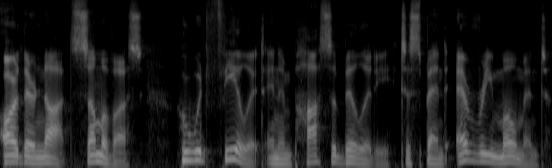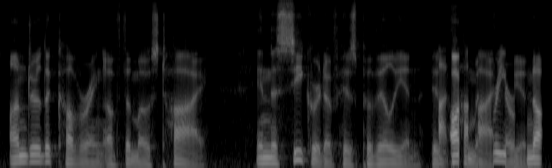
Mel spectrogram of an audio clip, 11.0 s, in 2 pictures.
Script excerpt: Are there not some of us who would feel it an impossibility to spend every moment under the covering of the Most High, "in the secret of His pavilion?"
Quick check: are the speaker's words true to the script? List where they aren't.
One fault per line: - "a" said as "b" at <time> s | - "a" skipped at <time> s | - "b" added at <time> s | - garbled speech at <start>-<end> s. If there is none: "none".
- garbled speech at 9.8-11.0 s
